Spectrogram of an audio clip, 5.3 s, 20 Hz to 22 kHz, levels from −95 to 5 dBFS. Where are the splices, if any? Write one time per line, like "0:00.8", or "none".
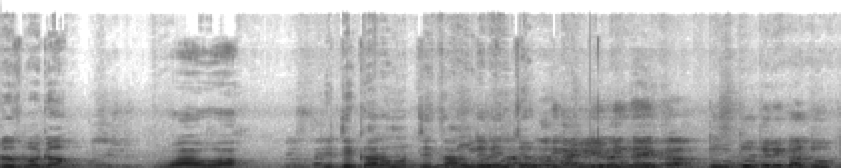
0:03.7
